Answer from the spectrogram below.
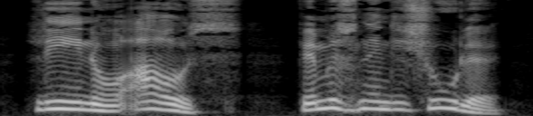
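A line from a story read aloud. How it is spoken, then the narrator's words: Agitated call. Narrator (German): ruft Moma aufgebracht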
